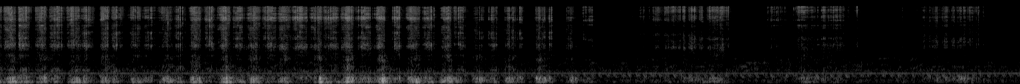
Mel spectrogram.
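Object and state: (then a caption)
Frozen milk ice block scraped with a fork. A metal fork rapidly scratches and scrapes the surface of a solid frozen pineapple milk ice block, shaving off fine flakes. Fast, gritty scraping strokes come about three per second for the first six seconds, with bright, crisp highs over a low rasp. They then thin into quieter, spaced-out bursts over a faint steady hum.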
